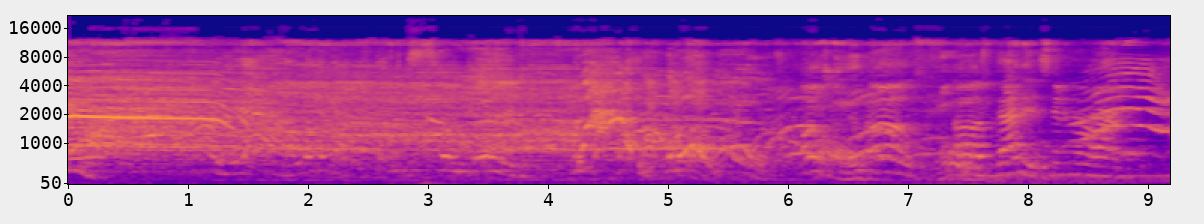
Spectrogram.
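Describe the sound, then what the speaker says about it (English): An audience of adults and kids at a theme park horror makeup show screams together on cue, a loud sustained burst of shrieks and yells that rises and falls with whoops in the crowd. "Everybody scream!"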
